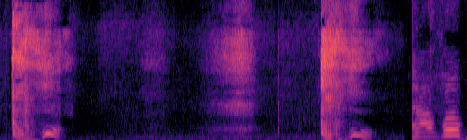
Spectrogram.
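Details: Baby sneezing: two short, sharp sneeze bursts with a soft vocal squeak after each, then a brief baby sound; infant sneezing.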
